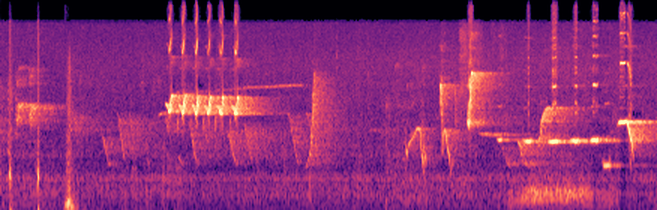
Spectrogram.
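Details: Lyrebird in Australian forest, a famously imitative bird, giving a varied medley of whistled notes: long steady tones, falling slurs, a quick stuttered run near two seconds, and rising sweeps, with low hum beneath.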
